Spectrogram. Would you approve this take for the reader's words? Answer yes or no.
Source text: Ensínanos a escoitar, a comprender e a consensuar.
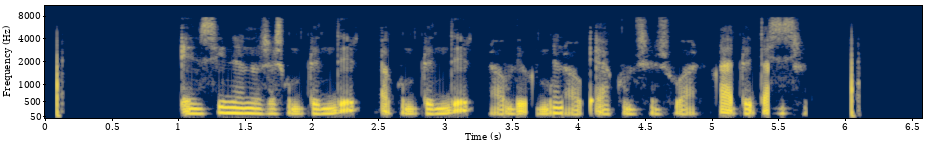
no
